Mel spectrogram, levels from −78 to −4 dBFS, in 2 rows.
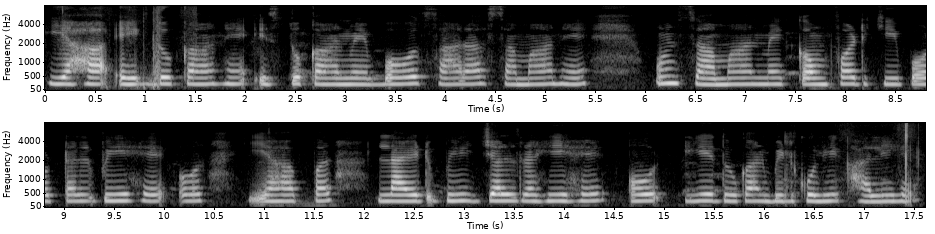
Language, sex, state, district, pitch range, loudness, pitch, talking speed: Hindi, female, Himachal Pradesh, Shimla, 220-235 Hz, -24 LUFS, 225 Hz, 115 wpm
